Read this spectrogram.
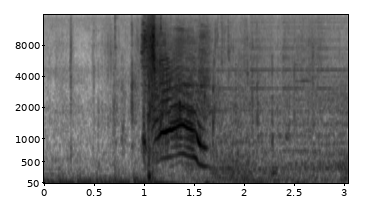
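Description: A blade slashes through flesh with a wet thud.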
